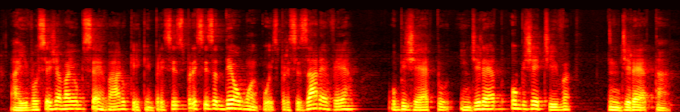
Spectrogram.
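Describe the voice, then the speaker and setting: A man's voice: mid-range voice, mellow. A man from Brazil teaching an exam-prep Portuguese grammar lesson, posing questions to students and stretching key words for emphasis.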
